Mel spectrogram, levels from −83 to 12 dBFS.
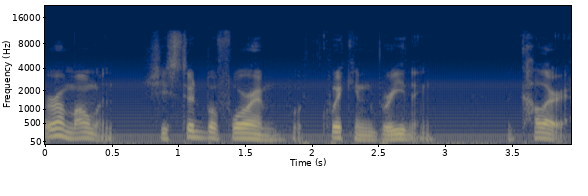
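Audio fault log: Throughout: mains buzz, a steady, raspy drone sitting under the speech, roughly 20 dB below it. It comes from 60 Hz mains interference entering the signal path as sharp switching spikes, two per mains cycle, the kind a dimmer, rectifier or poorly shielded cable lets through. Because those spikes are so abrupt, they carry a dense series of 60 Hz harmonics reaching up to several kHz, which turns a low hum into a gritty buzz.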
